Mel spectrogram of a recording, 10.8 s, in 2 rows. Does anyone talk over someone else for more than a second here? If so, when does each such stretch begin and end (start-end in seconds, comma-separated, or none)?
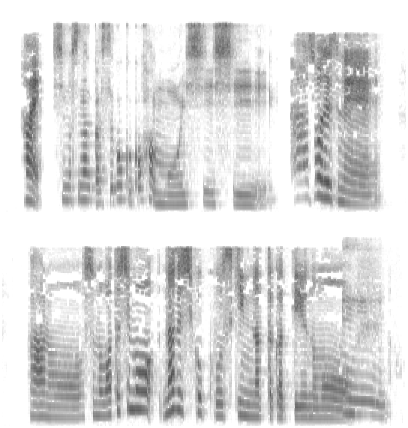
none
